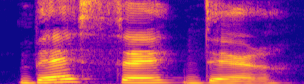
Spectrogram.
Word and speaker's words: בסדר: You say it like this, beseder. Try to really pronounce the resh at the end.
